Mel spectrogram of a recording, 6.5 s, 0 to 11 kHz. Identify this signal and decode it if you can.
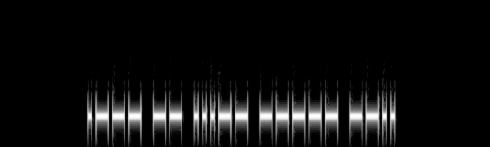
Morse code, heard as a keyed tone, about 22 wpm, 690 Hz. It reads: JM30Z
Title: Code Groups - 5 Letter:Numbers - 22wpm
